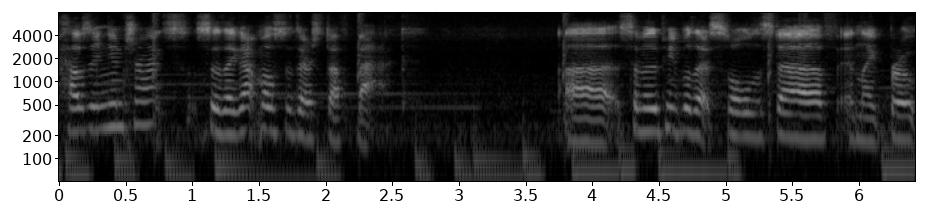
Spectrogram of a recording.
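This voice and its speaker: A woman's fairly high voice over background music. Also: ordinary pitch variation, moderate pace. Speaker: streamer. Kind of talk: casual chat. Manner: loud.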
